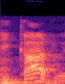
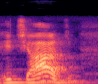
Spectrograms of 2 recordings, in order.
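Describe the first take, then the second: First: The name is said without its Italian pronunciation. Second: The name is said with its Italian pronunciation. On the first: The speaker calls it wrong. "eu me recuso a falar Ricardo" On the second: The speaker calls it right. "Como descendente italiano"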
